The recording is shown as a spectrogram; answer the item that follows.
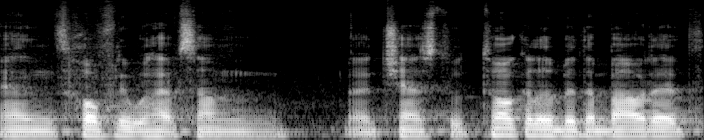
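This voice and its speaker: A man speaks with a Romanian accent at a fairly low pitch. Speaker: hematologist-oncologist. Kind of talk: interview. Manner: hesitant, many fillers.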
